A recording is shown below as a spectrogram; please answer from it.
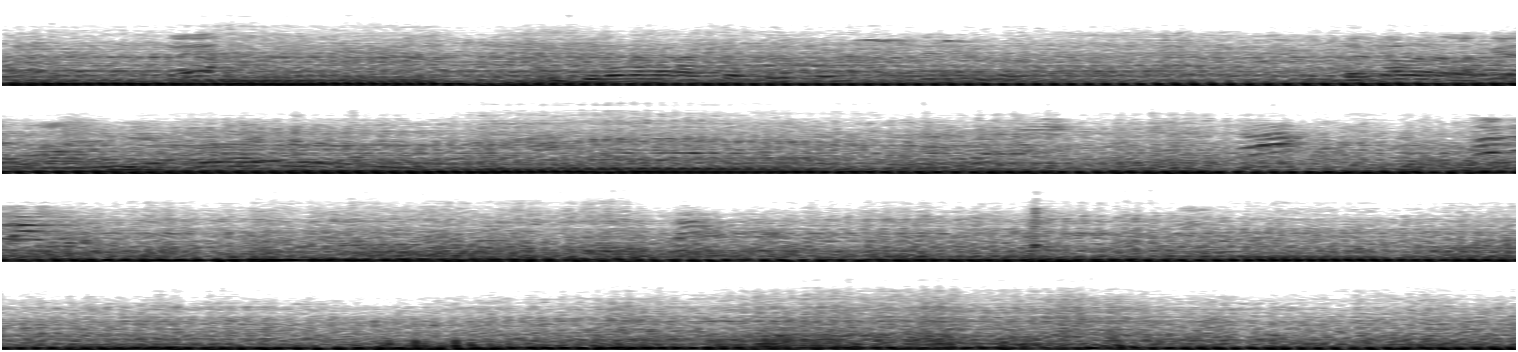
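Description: Motorcycle engine running steadily at low speed, a low hum, with voices heard now and then over it.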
